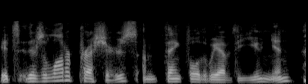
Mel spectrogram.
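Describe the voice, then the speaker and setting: This is a man speaking. He has an American accent. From Oregon, US. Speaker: university lecturer. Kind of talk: casual interview.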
